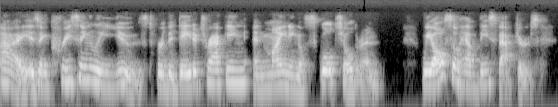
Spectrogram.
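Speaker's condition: No condition

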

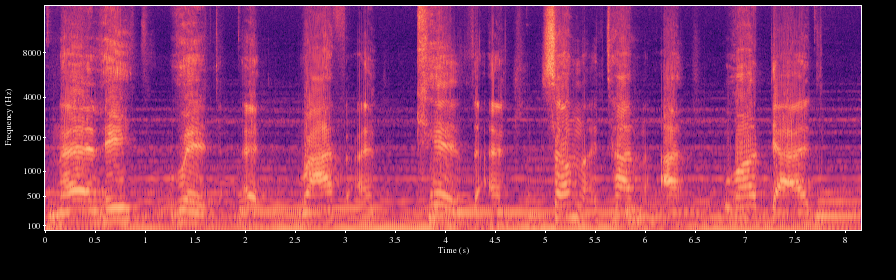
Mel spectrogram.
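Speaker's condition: Cerebral palsy; congenital cerebral palsy, present from birth, not from an accident

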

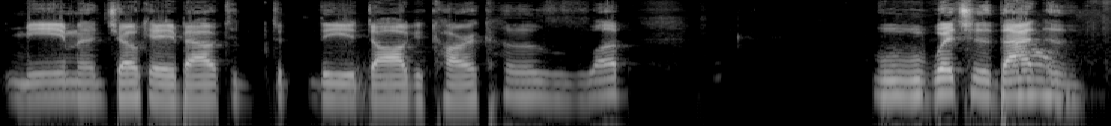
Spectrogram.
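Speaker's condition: Stuttering; varies day to day with bad talking days, called not a disability but annoying; massive pauses, little breaks in speech; blocks

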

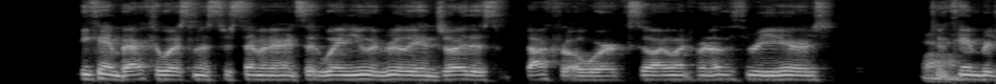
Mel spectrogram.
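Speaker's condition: Parkinson's; still teaching and speaking publicly

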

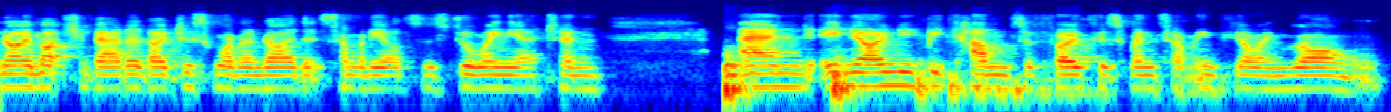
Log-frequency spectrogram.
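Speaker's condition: Cleft palate; dental services

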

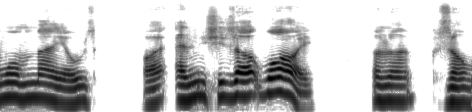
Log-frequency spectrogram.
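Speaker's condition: Cerebral palsy, moderate; spastic

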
